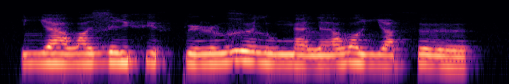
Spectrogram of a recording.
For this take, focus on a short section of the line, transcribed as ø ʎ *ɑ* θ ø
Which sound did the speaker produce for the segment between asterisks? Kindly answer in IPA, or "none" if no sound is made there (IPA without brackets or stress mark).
ɑ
